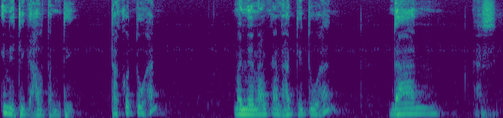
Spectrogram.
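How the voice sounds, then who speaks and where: A male pastor preaching a sermon and telling stories, swinging from loud high outbursts to hushed tones. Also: unhurried, husky. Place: church hall.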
